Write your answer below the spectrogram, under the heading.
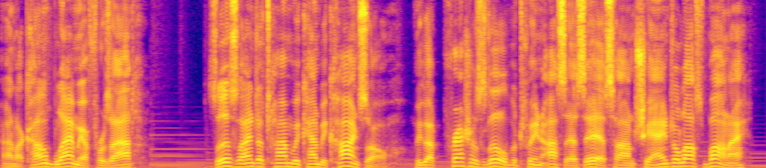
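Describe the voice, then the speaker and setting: Over clear background music, a man uses a gruff, put-on character voice at a medium pitch and a moderate pace. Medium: read story. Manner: gruff, blunt, commanding.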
